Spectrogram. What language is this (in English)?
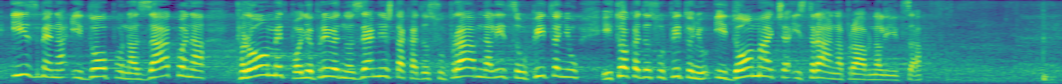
Serbian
